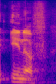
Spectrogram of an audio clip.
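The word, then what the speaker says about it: enough: यहाँ पे जो जीएच है, इस जीएच का उच्चारण क्या है, फ है, एफ है, समझ में आ रहा है, फ पढ़ाएगा, यानी इनफ।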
